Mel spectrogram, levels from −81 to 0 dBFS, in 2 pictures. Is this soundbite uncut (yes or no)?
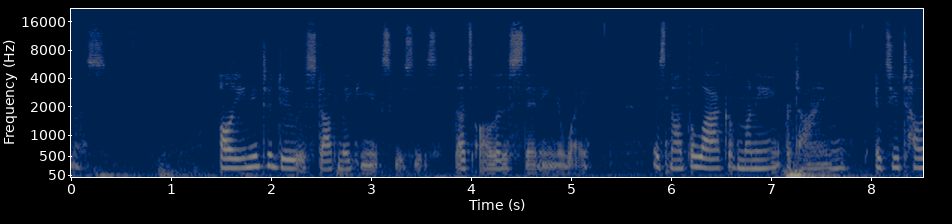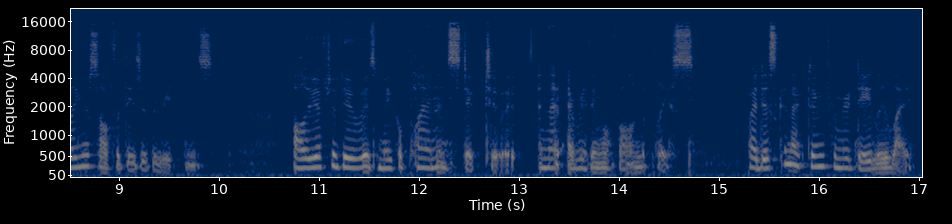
yes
